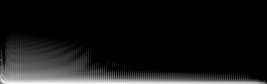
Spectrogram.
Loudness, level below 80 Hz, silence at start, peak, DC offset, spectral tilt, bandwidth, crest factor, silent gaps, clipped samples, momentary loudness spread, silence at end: -10 LUFS; -6 dBFS; 0 s; 0 dBFS; under 0.1%; -13.5 dB/octave; 1.1 kHz; 6 dB; none; 5%; 11 LU; 0.05 s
